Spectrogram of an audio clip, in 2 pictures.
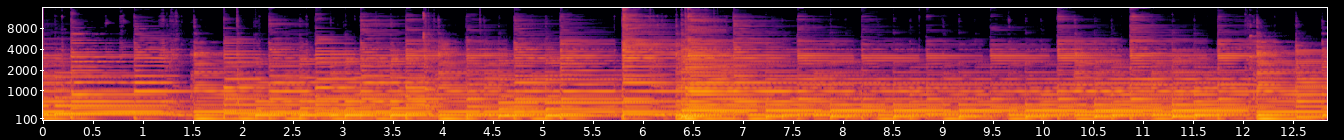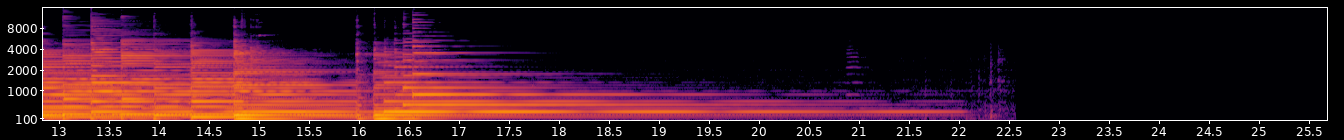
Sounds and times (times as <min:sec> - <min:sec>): Acoustic guitar: 0:00.0 - 0:22.5.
